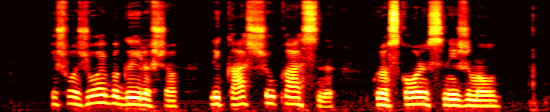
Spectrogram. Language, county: Lithuanian, Vilnius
